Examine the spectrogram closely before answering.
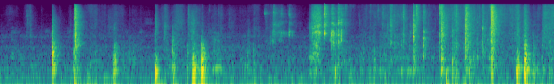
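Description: Cardboard and plastic packaging rustle and click as hands handle it.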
